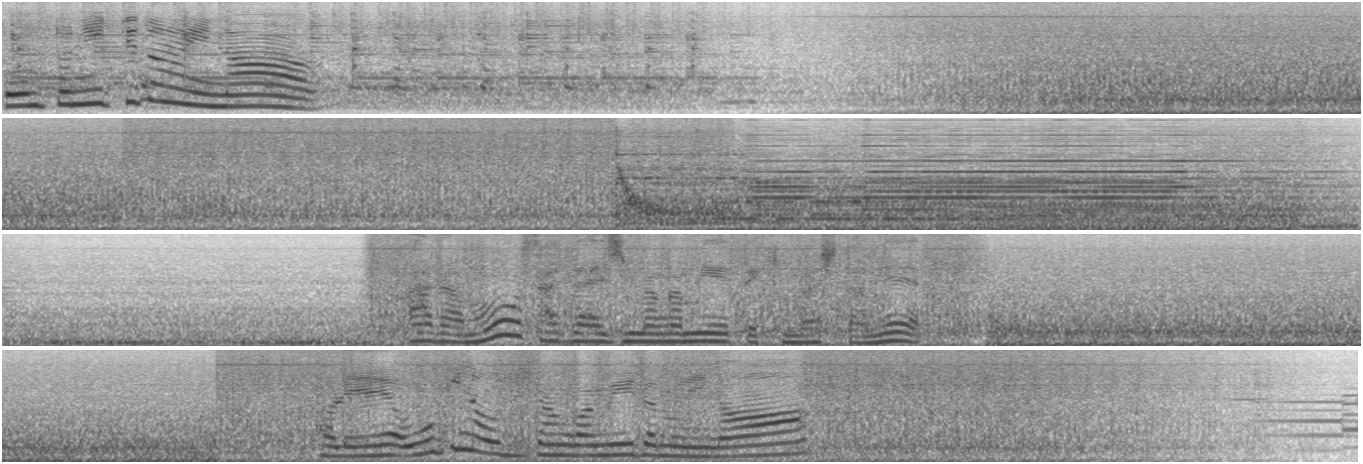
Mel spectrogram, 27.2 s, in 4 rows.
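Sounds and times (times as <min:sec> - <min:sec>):
speech: 0:00.0 - 0:01.8, 0:15.8 - 0:18.8, 0:22.0 - 0:24.6
airplane engine drone in flight: 0:04.4 - 0:27.0.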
